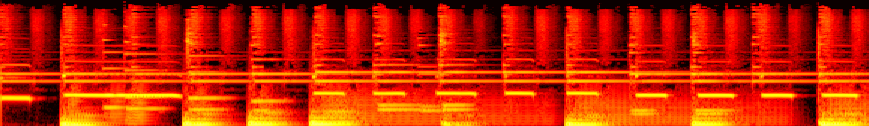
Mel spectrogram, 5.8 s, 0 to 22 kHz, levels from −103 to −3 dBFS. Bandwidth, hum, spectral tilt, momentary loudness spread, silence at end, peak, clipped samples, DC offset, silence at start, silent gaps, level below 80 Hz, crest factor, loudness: 18.5 kHz; none; -4.5 dB/octave; 5 LU; 0 s; -12 dBFS; under 0.1%; under 0.1%; 0 s; none; -30 dBFS; 16 dB; -29 LUFS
